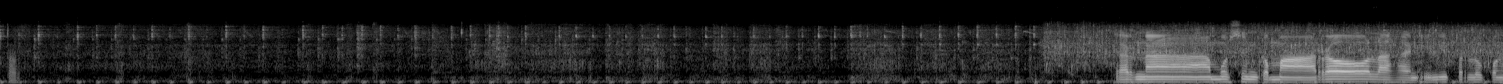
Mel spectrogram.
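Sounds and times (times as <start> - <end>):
diesel engine puttering: 0.0 - 15.0.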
